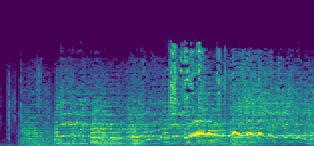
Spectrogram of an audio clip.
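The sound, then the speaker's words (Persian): A winged horse, which Coyote turned from a black cat, neighs in a loud, rising and falling whinny with a wavering high pitch, backed by a faint rhythmic clatter like hooves. No one speaks. “کایوت با یه دستور دیگه گربه سیاه و تبدیل به اسب بالدار میکنه”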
